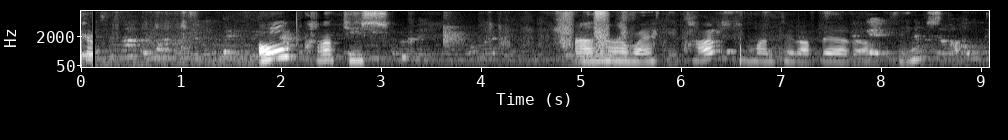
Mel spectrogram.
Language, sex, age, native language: Icelandic, male, 11, Icelandic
